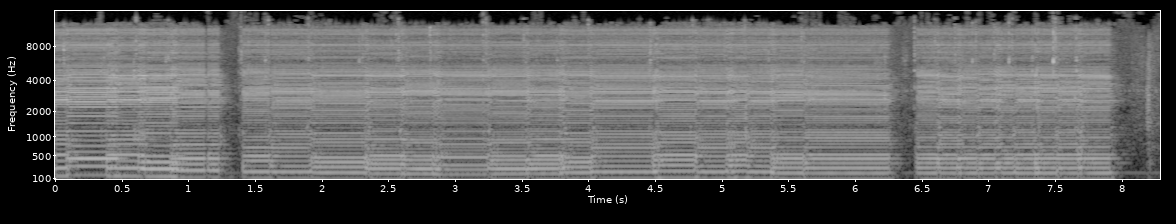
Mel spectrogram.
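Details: Sequential Circuits Prophet 5 synthesizer after restoration, before repair: a steady run of keyboard notes where some pitches land off and sour seemingly at random, on particular keys, typical of a drifting voice oscillator.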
